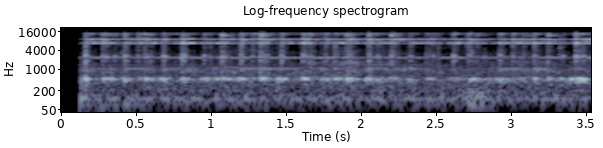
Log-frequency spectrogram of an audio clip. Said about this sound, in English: The Sterling bell has rung.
